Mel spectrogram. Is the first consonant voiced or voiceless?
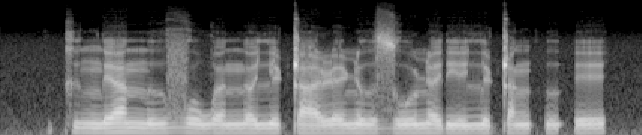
voiceless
